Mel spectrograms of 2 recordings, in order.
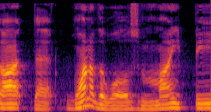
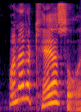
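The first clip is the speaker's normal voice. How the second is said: higher, lightly voiced little girl; a curious little girl, pitched up; girl's voice; 12 semitones higher than usual. A narrator's reading. Isabel finds something inside the box, higher girl voice.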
